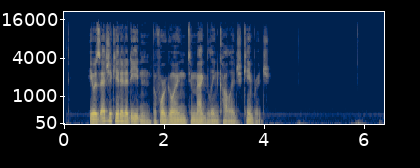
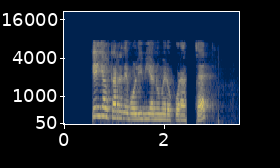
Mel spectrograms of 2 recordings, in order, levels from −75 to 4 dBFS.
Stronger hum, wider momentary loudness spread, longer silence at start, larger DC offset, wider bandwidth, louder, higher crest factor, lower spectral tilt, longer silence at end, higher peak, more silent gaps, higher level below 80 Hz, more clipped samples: neither; first, 11 LU vs 4 LU; about the same, 0.5 s vs 0.55 s; neither; first, 15.5 kHz vs 7.8 kHz; about the same, -19 LUFS vs -17 LUFS; about the same, 18 dB vs 18 dB; about the same, -5 dB/octave vs -4 dB/octave; about the same, 0.5 s vs 0.55 s; about the same, -2 dBFS vs 0 dBFS; second, none vs 2.46-2.59 s; first, -38 dBFS vs -62 dBFS; neither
